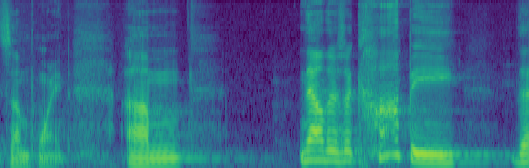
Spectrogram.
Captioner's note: none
